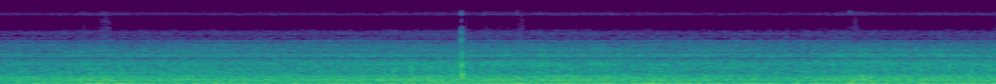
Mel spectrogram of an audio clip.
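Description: Steady road and engine noise of a moving car, heard from inside the cabin, with a brief sharp click near the middle.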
